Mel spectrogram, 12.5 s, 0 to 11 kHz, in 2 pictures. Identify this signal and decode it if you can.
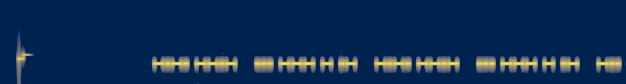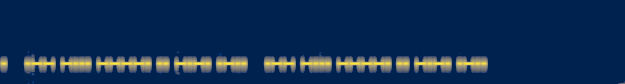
Morse code, heard as a keyed tone, about 37 wpm, 700 Hz. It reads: CQ SOTA CQ SOTA DE WB9ICL WB9ICL
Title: SOTA QSO Practice 40wpm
